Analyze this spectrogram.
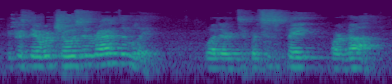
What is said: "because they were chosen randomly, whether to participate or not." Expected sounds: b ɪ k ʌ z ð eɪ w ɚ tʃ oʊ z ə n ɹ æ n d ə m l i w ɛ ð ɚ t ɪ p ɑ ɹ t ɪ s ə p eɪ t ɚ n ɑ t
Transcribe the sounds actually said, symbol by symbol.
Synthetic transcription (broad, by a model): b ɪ k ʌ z ð eɪ w ɚ tʃ oʊ z ə n ɹ æ n d ə m l i w ɛ ð ɚ t ɪ p ɑ ɹ t ɪ s ə p eɪ t ɚ n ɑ t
